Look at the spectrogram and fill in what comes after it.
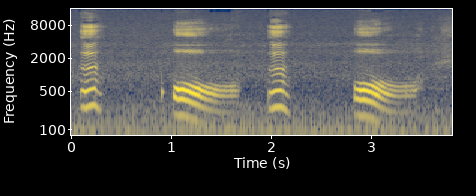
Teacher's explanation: my lips are in the rounded position for both vowel sounds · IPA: /ɔː/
